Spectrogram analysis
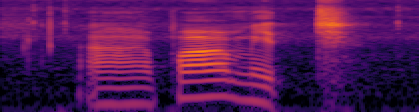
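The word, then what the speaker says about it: permit: পারমিট, পারমিট, এটা কিন্তু যখন ভার্ব হিসাবে ব্যবহার করা হবে তখন কিন্তু মিটে উচ্চারণে চাপ দিতে হবে।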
